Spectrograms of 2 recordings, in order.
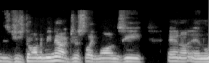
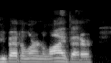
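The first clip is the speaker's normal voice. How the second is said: usual speaking voice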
